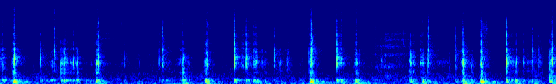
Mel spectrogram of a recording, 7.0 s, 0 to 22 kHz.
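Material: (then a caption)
Plastic. A thin metal pick scratches and taps around the face buttons of a black hollow plastic PS3 controller held in gloved hands, as it is cleaned. Quick, dry plastic clicks and short scrapes come in an irregular stream, with a hollow low thump behind the sharper ticks and almost no ring after each one.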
